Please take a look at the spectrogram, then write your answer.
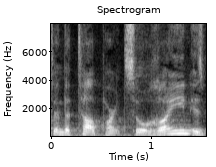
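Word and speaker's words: غين: Ghayn. Ghayn is pronounced from the highest part of the throat, the top part of the throat.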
